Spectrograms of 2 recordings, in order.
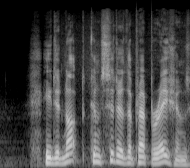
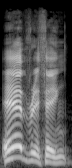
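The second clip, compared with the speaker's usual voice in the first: Everything punched higher and louder; stronger remark; 8 semitones higher, 6 dB louder than usual. A narrator's reading. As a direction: lean hard on Everything. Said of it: "he strengthened the remark".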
